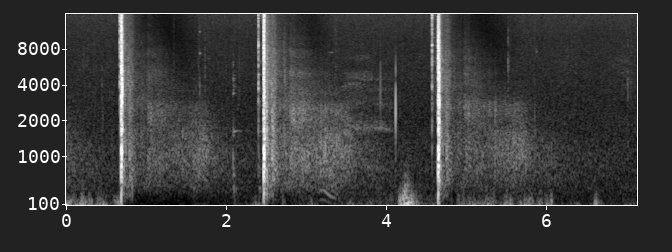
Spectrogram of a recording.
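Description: Three sharp, loud gunshots spaced a couple of seconds apart from a .45 ACP firing 96-year-old ammunition made in 1918, each a crisp crack over a quiet outdoor background.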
